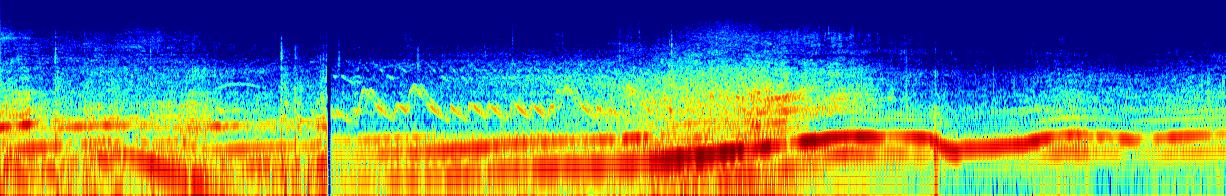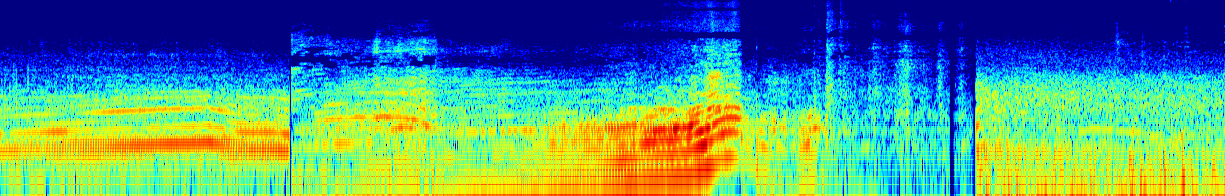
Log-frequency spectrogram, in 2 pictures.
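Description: Cars launching hard one after another, each engine revving up in rising pitch and dropping back at each gear change, with abrupt cuts between runs. The first is a BMW coupé accelerating away.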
